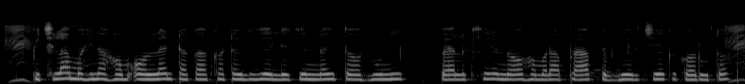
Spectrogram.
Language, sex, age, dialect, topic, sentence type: Maithili, female, 18-24, Bajjika, banking, question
